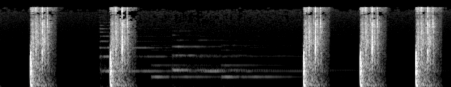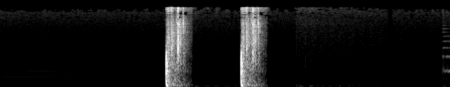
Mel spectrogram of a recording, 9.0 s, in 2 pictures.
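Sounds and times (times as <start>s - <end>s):
heavy knocks on a door: 0.3s - 1.4s, 3.0s - 4.4s, 6.2s - 7.2s.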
